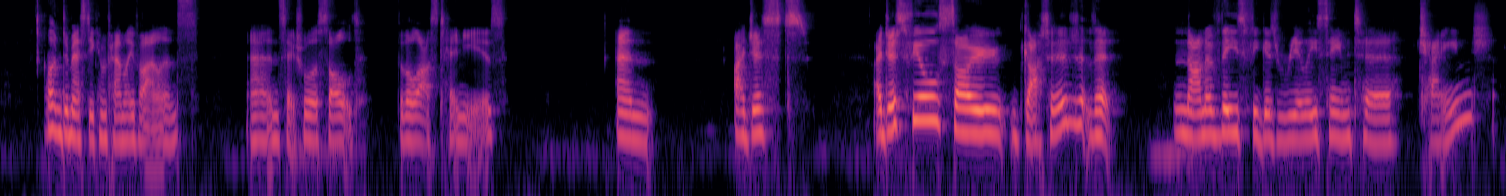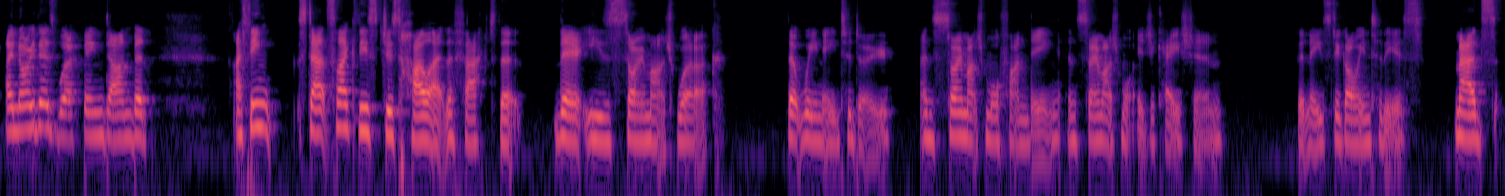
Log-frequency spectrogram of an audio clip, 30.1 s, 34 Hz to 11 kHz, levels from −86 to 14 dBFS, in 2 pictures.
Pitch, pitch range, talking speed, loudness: 190 Hz, 175-220 Hz, 145 wpm, -27 LUFS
